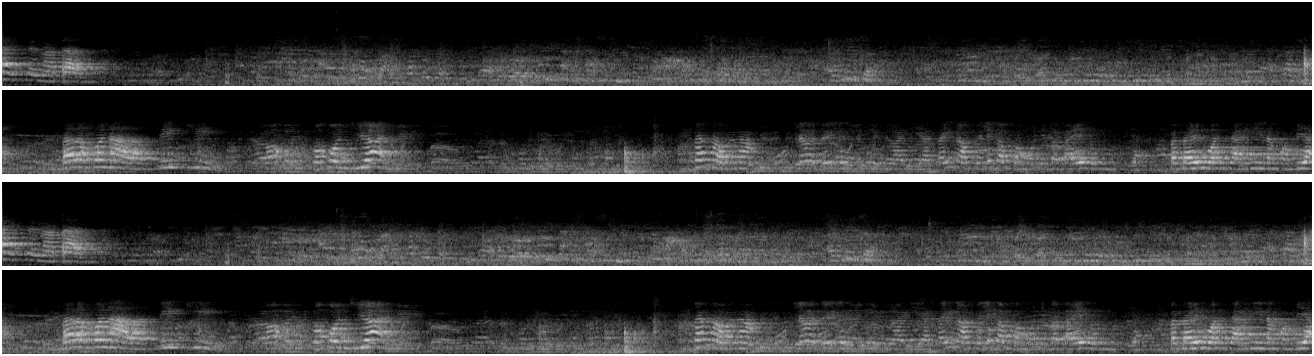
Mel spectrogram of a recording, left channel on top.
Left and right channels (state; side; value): normal; both; correlation 0.37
